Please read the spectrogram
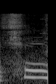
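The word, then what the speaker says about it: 辰: 지닐 하라고 하는 것은 정확하게 표현하면 신 이라고 읽어야 되는 영어 조가 그 신과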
